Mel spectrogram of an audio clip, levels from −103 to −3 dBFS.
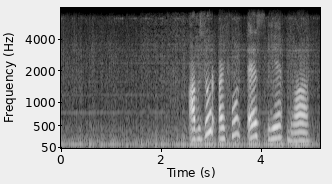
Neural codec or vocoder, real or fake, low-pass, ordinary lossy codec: none; real; 7.2 kHz; Opus, 32 kbps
